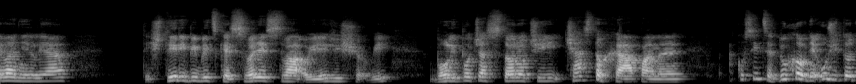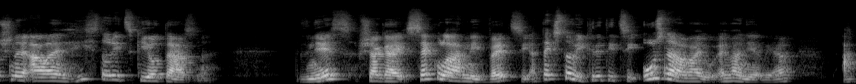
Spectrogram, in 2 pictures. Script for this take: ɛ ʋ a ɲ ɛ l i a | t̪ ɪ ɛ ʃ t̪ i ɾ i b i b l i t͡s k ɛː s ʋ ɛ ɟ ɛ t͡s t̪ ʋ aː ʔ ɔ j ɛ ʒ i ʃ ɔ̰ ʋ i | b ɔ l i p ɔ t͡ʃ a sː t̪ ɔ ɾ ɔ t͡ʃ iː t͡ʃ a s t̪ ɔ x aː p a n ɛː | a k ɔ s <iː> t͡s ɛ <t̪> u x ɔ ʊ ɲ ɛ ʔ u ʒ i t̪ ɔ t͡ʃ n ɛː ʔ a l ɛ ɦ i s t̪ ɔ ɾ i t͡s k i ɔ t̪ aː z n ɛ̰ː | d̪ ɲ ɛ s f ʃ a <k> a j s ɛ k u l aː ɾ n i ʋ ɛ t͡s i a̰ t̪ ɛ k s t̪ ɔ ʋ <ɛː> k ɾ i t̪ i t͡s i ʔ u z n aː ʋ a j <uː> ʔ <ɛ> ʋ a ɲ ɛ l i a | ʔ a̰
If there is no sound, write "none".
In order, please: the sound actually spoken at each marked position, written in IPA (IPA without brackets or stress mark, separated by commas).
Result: iː, d̪, ɡ, iː, uː, ɛ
